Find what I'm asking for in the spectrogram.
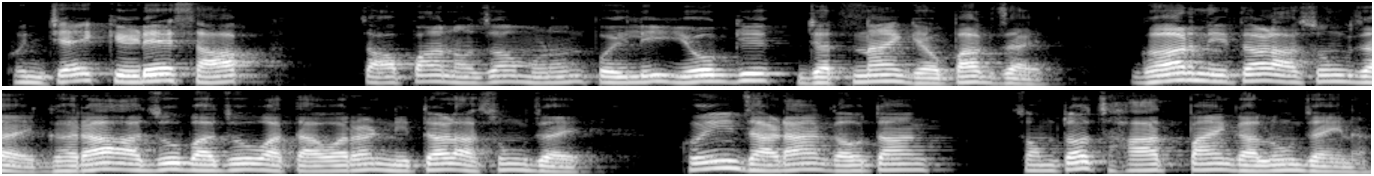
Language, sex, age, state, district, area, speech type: Goan Konkani, male, 30-45, Goa, Canacona, rural, spontaneous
